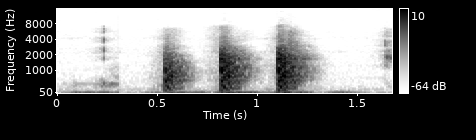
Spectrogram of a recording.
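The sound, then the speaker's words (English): Three firm knocks on a door in quick, even succession, fairly loud, with faint short sounds just before and after. “You hear that? It's me knocking.”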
